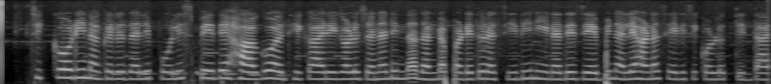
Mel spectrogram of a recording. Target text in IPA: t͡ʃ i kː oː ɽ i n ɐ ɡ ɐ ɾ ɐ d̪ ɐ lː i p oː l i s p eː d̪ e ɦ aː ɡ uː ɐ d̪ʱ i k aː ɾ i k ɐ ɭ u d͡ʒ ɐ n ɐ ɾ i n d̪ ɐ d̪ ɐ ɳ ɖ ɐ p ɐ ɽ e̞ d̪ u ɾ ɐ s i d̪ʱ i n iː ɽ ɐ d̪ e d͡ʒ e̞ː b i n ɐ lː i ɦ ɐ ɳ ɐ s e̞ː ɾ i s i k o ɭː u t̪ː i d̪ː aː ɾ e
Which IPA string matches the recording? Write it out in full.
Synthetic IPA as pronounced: t͡ʃ i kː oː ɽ i n ɐ ɡ ɐ ɾ ɐ d̪ ɐ lː i p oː l i s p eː d̪ e ɦ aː ɡ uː ɐ d̪ʱ i k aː ɾ i ɡ ɐ ɭ u d͡ʒ ɐ n ɐ ɾ i n d̪ ɐ d̪ ɐ ɳ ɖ ɐ p ɐ ɽ e̞ d̪ u ɾ ɐ s i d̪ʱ i n iː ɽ ɐ d̪ e d͡ʒ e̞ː b i n ɐ lː i ɦ ɐ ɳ ɐ s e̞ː ɾ i s i k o ɭː u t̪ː i d̪ː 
